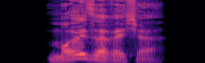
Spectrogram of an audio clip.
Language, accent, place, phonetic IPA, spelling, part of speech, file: German, Germany, Berlin, [ˈmɔɪ̯zəʁɪçə], Mäuseriche, noun, De-Mäuseriche.ogg
- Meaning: nominative/accusative/genitive plural of Mäuserich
